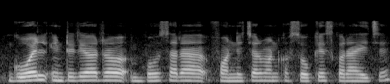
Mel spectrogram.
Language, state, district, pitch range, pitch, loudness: Sambalpuri, Odisha, Sambalpur, 165-180 Hz, 175 Hz, -18 LUFS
